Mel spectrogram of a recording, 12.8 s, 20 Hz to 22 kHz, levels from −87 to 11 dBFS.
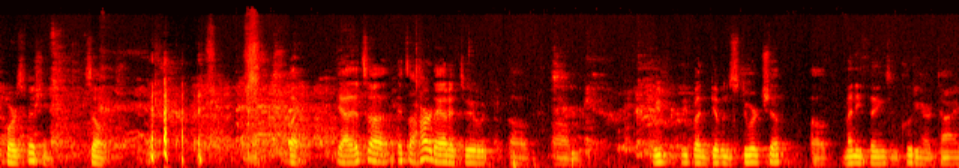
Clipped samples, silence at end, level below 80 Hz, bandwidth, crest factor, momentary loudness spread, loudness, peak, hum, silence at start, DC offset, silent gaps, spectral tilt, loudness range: under 0.1%; 0 s; -56 dBFS; 18 kHz; 22 dB; 15 LU; -25 LUFS; -2 dBFS; none; 0 s; under 0.1%; none; -6 dB/octave; 5 LU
